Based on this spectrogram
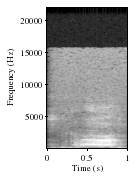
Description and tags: Catroom Meow 4
Recorded in a small bathroom using an MXL 993
field-recording, meow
